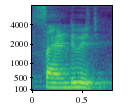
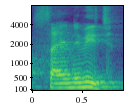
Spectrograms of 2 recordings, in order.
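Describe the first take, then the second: First: The D sound is pronounced. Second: The D sound is silent. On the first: The speaker calls it wrong. "don't say sandwich" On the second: The speaker calls it right. "Here is D is silent"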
